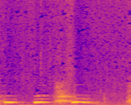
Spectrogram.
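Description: A dog barks three times in the distance, short hollow yelps about half a second apart, faint against a quiet background with no one talking.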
